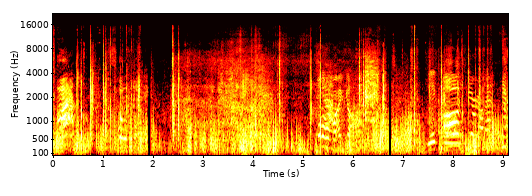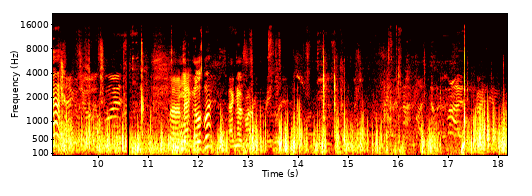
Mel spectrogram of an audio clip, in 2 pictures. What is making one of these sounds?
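Skateboard wheels roll and grind over concrete.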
